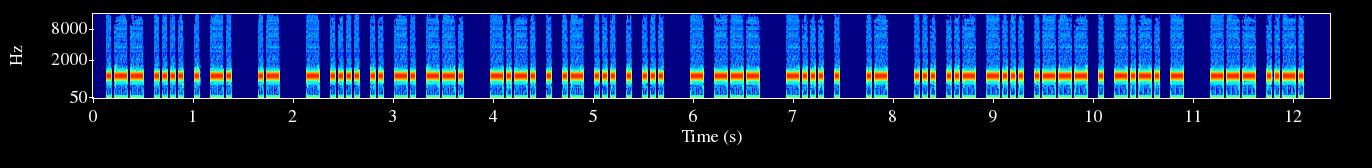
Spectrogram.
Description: Morse code, heard as a keyed tone, about 30 wpm, 1000 Hz. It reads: WHEN A THING CEASES TO BE A SUBJECT OF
